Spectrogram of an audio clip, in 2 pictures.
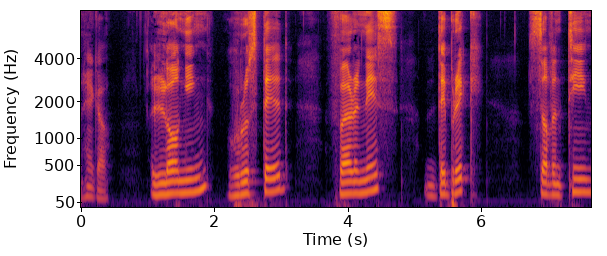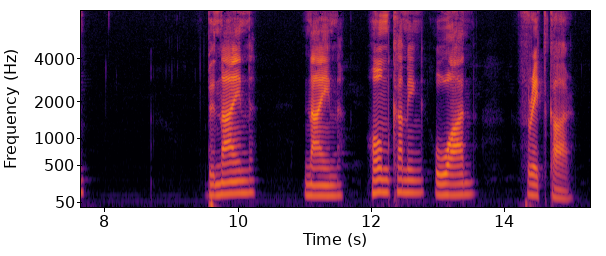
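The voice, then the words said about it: Put-on French accent. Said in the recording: “read these in a French accent ... I can do a perfect French accent.”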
